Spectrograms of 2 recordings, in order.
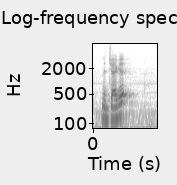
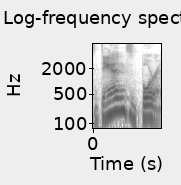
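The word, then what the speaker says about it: Dengar: Najeget? No. Dang. You have an answer? I do not. All right. It's wrong. It's Dan's Boren.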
